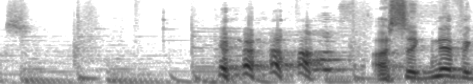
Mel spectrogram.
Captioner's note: laughs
